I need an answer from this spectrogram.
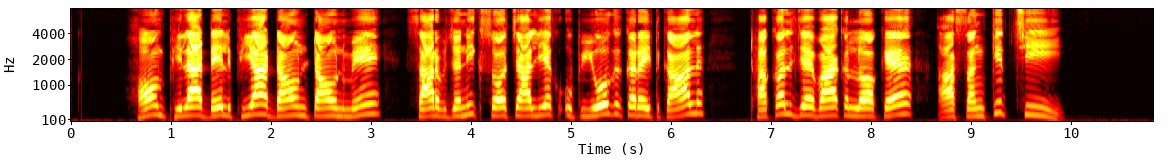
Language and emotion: Maithili, fearful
